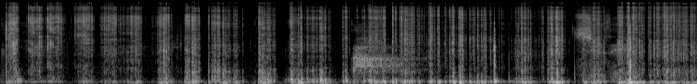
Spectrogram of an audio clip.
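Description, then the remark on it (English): Paper is torn for ASMR in a quick run of short, crackly rips, then pulled into a longer, steady tearing sound, with no voices. “As we listen to the paper rip”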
